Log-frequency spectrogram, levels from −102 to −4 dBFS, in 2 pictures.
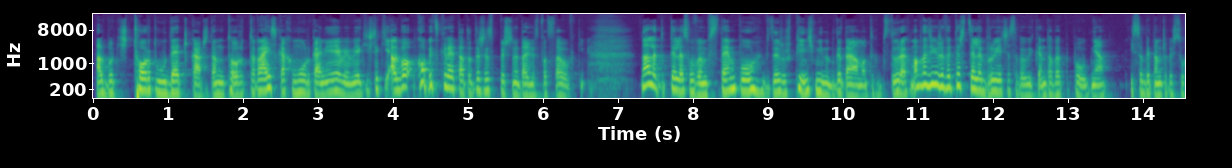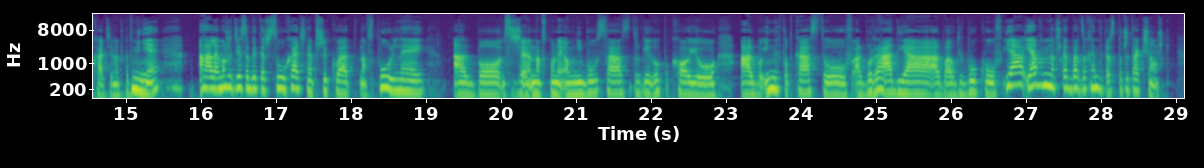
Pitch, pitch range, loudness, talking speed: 170 Hz, 155-200 Hz, -23 LUFS, 190 wpm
